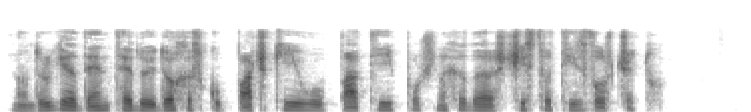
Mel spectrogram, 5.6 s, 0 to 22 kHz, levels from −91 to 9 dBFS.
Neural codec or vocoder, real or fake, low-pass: none; real; 7.2 kHz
